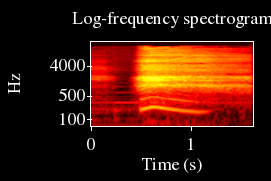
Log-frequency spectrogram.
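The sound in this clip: One deep breath is drawn in through the nose, a sudden loud breathy intake that slowly tapers off.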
